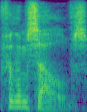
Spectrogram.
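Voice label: "for themselveS", Standard Southern British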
